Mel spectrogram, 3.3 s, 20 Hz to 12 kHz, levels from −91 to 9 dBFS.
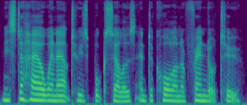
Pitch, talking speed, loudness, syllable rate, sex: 170 Hz, 270 wpm, -19 LUFS, 5.3 syllables/s, female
